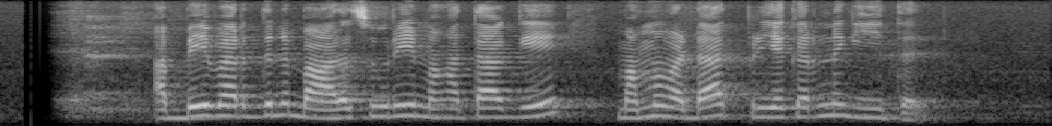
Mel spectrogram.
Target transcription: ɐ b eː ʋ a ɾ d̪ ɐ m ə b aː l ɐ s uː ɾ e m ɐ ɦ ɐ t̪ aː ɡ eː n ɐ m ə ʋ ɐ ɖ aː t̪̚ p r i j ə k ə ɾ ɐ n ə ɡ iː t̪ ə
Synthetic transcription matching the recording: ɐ b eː ʋ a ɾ d̪ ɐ n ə b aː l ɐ s uː ɾ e m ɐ ɦ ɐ t̪ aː ɡ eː m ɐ m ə ʋ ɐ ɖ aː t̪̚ p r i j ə k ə ɾ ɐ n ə ɡ iː t̪ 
